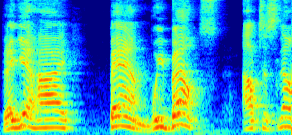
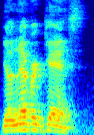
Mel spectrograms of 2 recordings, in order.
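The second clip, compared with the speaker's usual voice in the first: normal talking voice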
